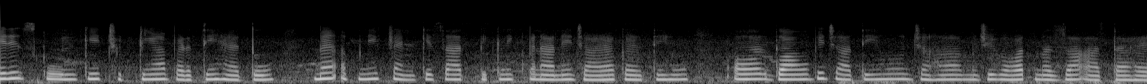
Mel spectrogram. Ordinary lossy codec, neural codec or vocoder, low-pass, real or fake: none; none; 7.2 kHz; real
